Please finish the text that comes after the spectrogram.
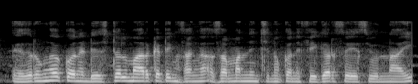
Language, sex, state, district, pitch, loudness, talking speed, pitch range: Telugu, male, Telangana, Mahabubabad, 140 Hz, -17 LUFS, 145 wpm, 135-155 Hz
